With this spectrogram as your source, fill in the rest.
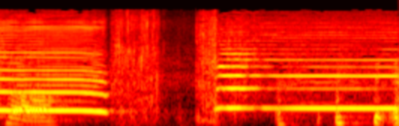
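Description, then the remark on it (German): A toy horn is blown twice: a loud, wavering honk that bends in pitch, a brief pause, then a longer, steady bright blare, with faint rustling or breathy noises underneath. “Meine Tröten, ich habe zwei Tröten, wir haben vier gehabt, ne?”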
